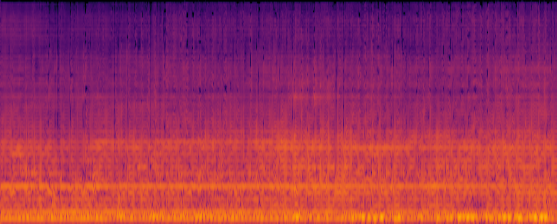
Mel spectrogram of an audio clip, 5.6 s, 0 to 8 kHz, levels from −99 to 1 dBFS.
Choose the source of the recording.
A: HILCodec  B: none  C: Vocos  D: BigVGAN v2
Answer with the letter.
D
